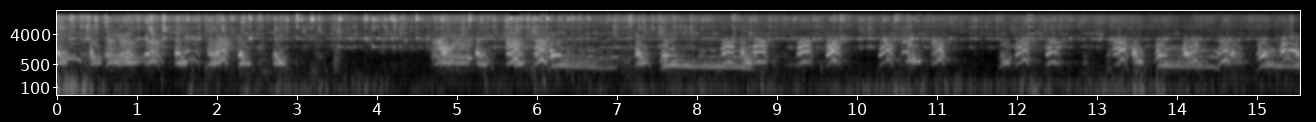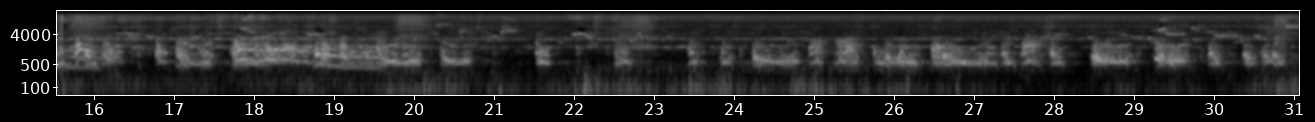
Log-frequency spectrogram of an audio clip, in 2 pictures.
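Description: A pack of beagles baying continuously on a rabbit's trail: many overlapping short barks from several dogs, broken by drawn-out howling bawls that fall in pitch.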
